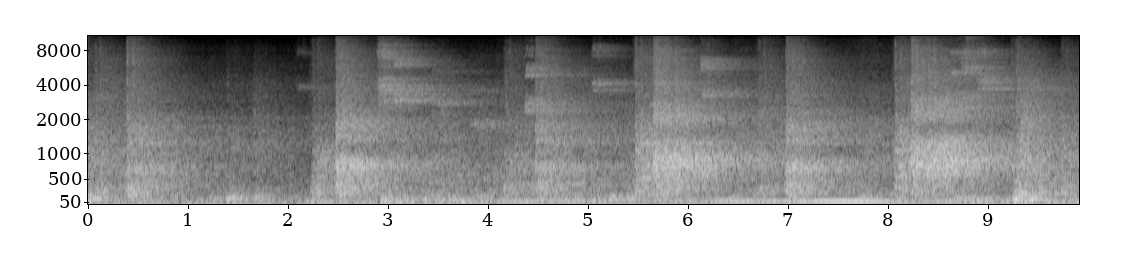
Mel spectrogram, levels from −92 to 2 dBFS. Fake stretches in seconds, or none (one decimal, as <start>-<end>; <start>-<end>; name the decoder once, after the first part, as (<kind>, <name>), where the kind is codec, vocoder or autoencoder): 0.8-2.2 (vocoder, WaveNeXt)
